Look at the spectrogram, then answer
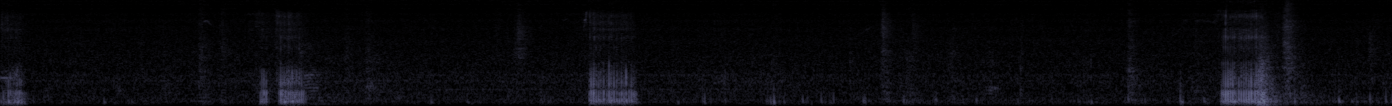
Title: Aria The Boxer Puppy Snoring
